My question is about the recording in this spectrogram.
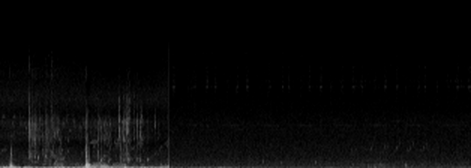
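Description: Close, rumbling handling noise with scattered knocks on a kayak while a fish is held up to the camera, cut off abruptly about two seconds in. After that only faint, quiet ambience remains over calm river water.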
